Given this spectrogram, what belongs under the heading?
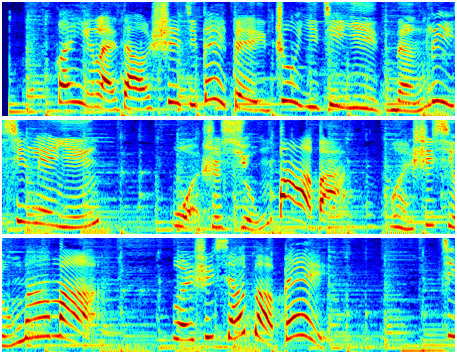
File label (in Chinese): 女 儿童 轻松 系统提示, 国语女声配音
